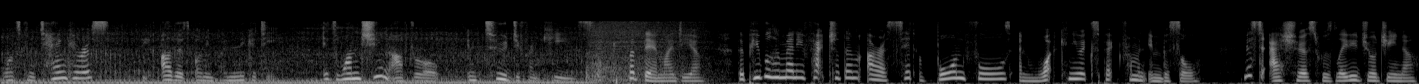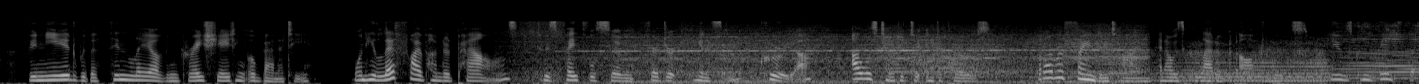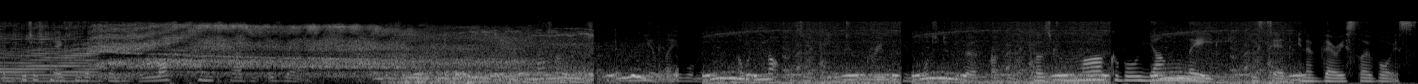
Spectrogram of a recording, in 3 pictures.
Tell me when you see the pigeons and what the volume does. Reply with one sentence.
You can hear the pigeons from 32.1 to 41.5 s, at a steady volume.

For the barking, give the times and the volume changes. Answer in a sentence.
The barking can't be heard in this clip.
